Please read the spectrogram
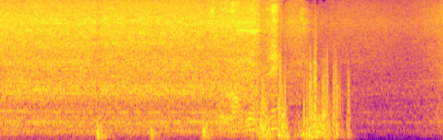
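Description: Electric fan running steadily, with some knocks and handling noise near the end, then cutting off abruptly about three and a half seconds in as it is switched off.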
